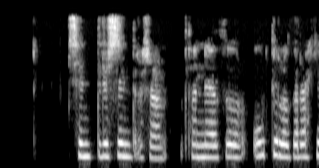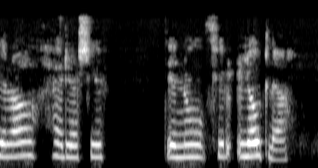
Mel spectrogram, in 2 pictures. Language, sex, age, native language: Icelandic, female, 13, Icelandic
